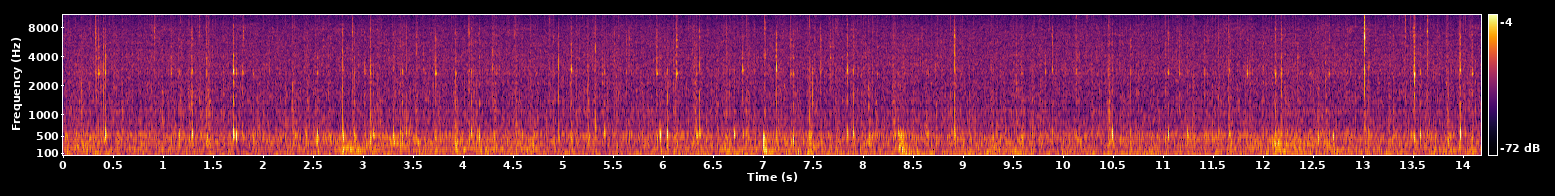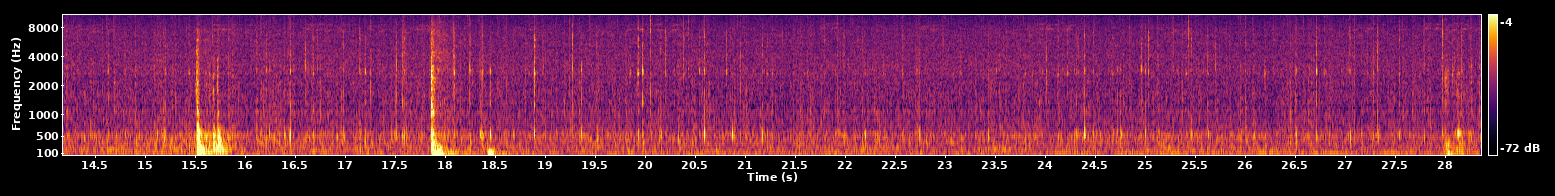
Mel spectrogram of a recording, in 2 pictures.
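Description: Steady rain falling, with scattered drops ticking close by. Two sharp knocks about two seconds apart, a little past the middle, are the loudest sounds.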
